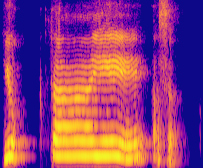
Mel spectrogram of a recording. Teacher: युक्ताये म्हणजे तो क हा आघात देऊन म्हणायचा आहे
